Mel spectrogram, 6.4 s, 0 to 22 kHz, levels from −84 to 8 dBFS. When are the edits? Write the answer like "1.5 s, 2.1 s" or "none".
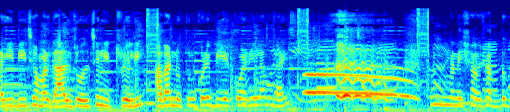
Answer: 1.8 s, 3.8 s, 5.3 s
